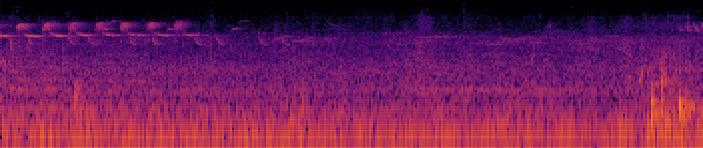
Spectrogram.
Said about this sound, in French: Et déjà, tu entends avec l'eau en fait. Le son est porté par l'eau et amplifié par l'eau. Et du coup, on entend très bien tous les chants des oiseaux, finalement.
